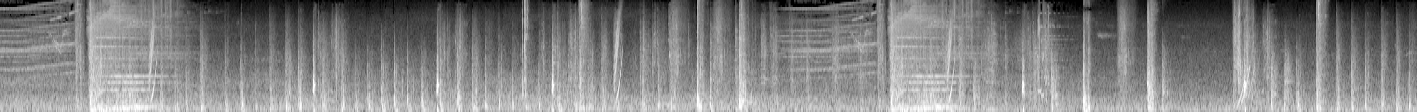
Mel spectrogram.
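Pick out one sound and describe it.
Quick footsteps patter steadily.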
